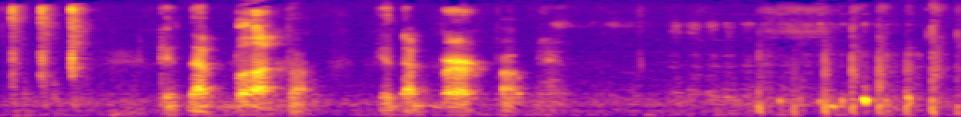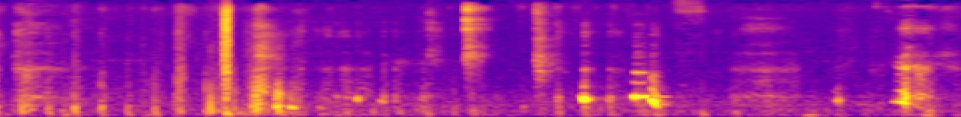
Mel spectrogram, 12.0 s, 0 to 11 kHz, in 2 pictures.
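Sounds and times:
woman making clicking mouth noises: 0:00.0 - 0:00.6, 0:04.7 - 0:07.0.

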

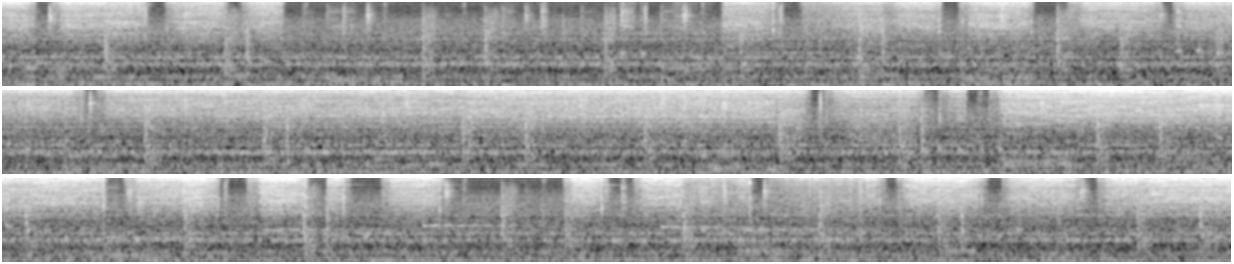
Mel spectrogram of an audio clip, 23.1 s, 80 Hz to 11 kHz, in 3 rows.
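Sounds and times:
airbrush spraying hiss: 0:00.0 - 0:01.9, 0:04.2 - 0:23.0.

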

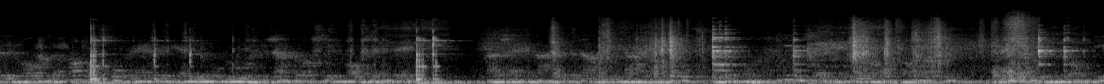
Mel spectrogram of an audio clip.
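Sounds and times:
tiles clinking and scraping: 0:00.8 - 0:02.6, 0:03.2 - 0:04.6, 0:05.5 - 0:11.0.

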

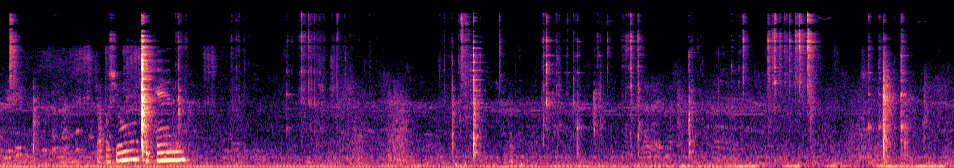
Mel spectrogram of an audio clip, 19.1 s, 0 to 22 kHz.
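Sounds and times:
utensils clinking on plates: 0:02.2 - 0:03.8, 0:08.8 - 0:10.2, 0:10.8 - 0:12.8, 0:17.3 - 0:18.6.

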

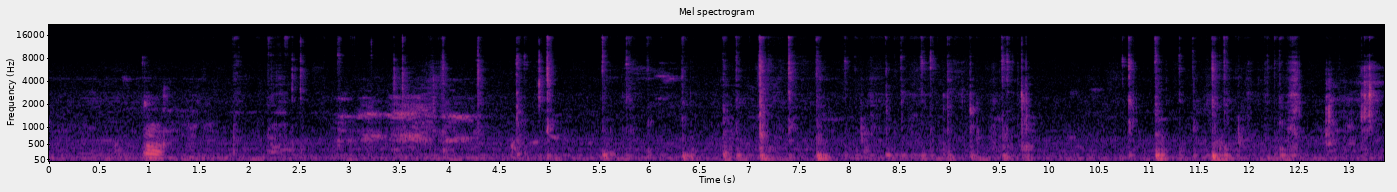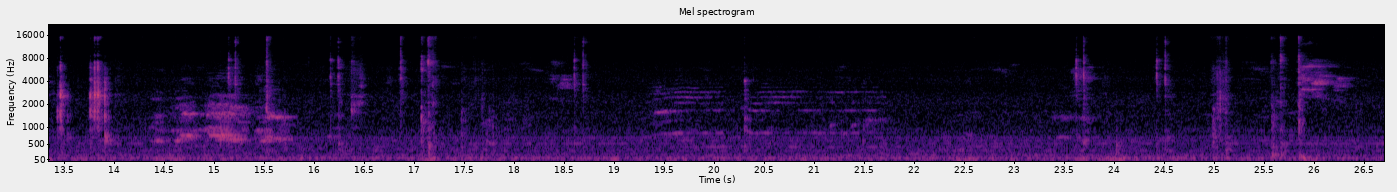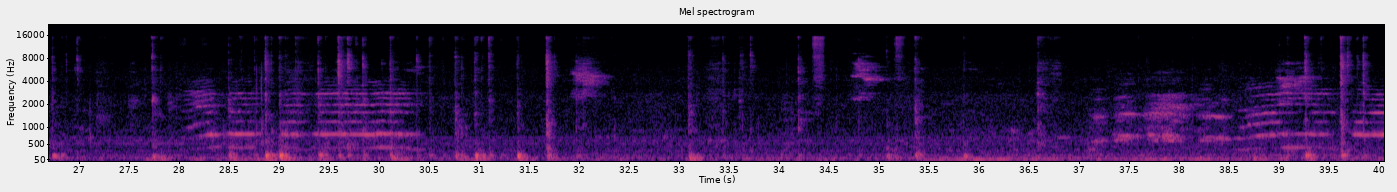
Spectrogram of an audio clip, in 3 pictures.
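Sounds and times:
computer mouse clicking: 0:02.1 - 0:09.9, 0:10.6 - 0:14.0, 0:15.1 - 0:17.8, 0:18.4 - 0:18.8, 0:23.6 - 0:32.3, 0:33.0 - 0:36.7
keyboard keys tapping: 0:03.4 - 0:09.9, 0:10.6 - 0:13.9, 0:26.7 - 0:31.9.

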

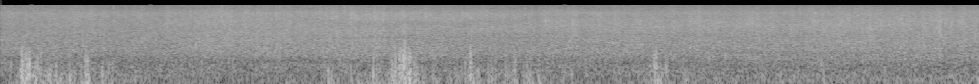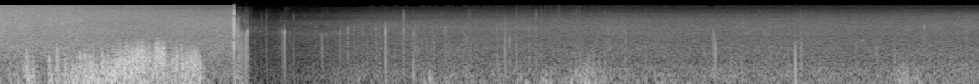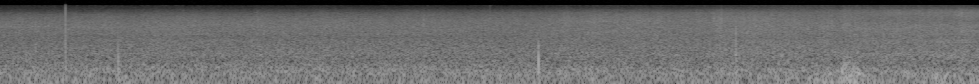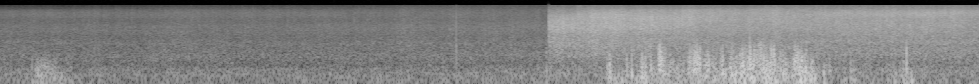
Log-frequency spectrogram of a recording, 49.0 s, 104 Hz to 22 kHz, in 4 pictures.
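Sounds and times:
wind buffeting microphone: 0:00.0 - 0:10.5, 0:11.9 - 0:15.1, 0:34.4 - 0:38.4, 0:43.5 - 0:48.9
rushing stream: 0:00.0 - 0:48.9.

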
